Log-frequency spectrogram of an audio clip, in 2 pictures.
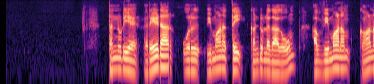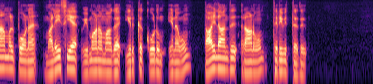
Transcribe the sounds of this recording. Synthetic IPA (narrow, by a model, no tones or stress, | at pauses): t̪ɐnːɯɽɐjɐɾeːɽaːɾ | ɔɾɯʋɪmaːnɐt̪ːɐɪkɐɳɖɯɭːɐðaːɣɐʋɯmɐʋːɪmaːnɐmkaːnaːmɐlpoːnɐmɐleːsɪjɐʋɪmaːnɐmaːɣɐʔɪɾɯkːɐkːoːɽɯmʔɛnɐʋɯm | t̪aːjlaːnd̪ɯɾaːɳɯʋɐmt̪ɛɾɪʋɪt̪ːɐðɯ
